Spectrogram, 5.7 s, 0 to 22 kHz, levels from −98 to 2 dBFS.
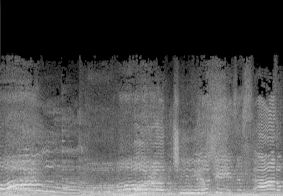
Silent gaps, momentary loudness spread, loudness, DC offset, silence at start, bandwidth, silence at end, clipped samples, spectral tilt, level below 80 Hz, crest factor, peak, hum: none; 8 LU; -16 LUFS; under 0.1%; 0 s; 16 kHz; 0 s; under 0.1%; -4.5 dB/octave; -36 dBFS; 14 dB; -2 dBFS; none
